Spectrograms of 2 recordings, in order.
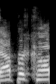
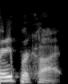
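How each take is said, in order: First: The first syllable sounds like 'app'. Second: The first syllable sounds like 'ape'.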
